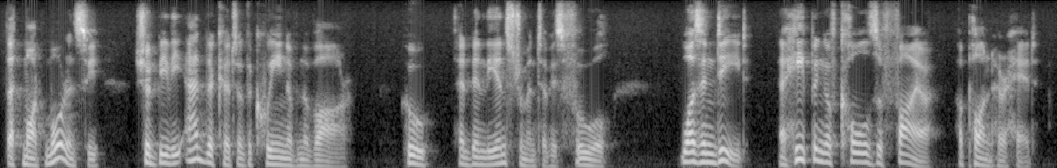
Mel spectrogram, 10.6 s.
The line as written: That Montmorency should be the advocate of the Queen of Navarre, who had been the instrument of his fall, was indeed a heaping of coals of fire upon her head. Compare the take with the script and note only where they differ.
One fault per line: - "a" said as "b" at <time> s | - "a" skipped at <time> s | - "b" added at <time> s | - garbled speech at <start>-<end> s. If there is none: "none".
- "fall" said as "fool" at 5.6 s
